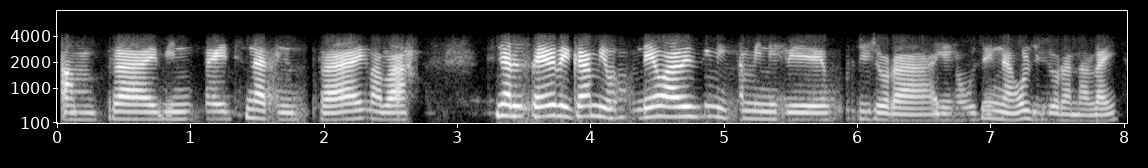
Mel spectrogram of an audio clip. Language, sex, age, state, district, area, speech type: Bodo, female, 30-45, Assam, Kokrajhar, urban, conversation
